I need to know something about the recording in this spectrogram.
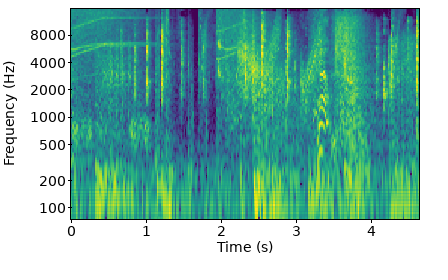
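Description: Punches and blasts crack and thump in quick bursts.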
